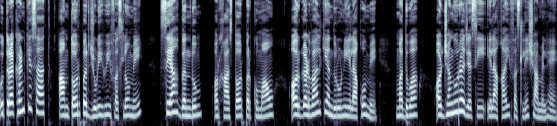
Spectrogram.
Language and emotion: Urdu, neutral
